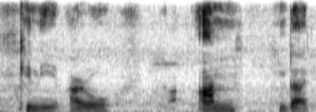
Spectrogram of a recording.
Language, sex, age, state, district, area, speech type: Assamese, female, 30-45, Assam, Dibrugarh, rural, spontaneous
